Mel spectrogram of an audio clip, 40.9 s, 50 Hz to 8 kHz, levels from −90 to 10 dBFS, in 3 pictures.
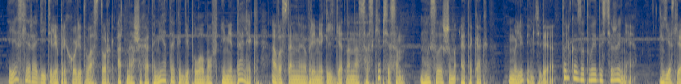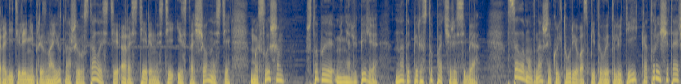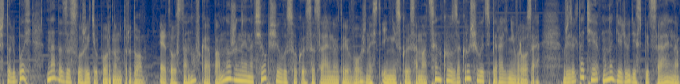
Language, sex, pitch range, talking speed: Russian, male, 80-125 Hz, 120 wpm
